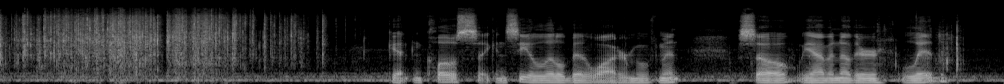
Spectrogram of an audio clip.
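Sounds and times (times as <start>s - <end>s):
plastic film crinkling: 0.0s - 3.5s.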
